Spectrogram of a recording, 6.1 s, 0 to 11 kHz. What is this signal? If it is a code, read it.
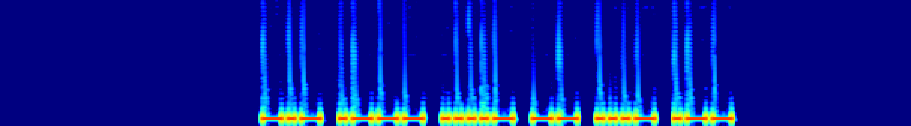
Morse code, heard as a keyed tone, about 27 wpm, 700 Hz. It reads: KJ4MVW
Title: USA Call Signs - 6 Characters - Repeated 3x - 28wpm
